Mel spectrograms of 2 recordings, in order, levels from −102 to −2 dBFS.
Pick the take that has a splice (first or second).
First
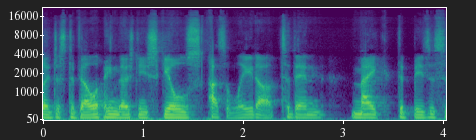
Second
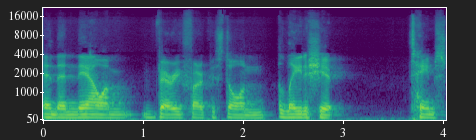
second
